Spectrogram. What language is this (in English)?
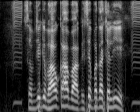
Bhojpuri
